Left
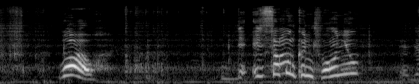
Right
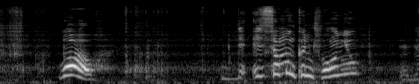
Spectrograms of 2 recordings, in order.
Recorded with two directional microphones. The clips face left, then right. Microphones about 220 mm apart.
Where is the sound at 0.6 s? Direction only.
5° right (ahead or behind).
